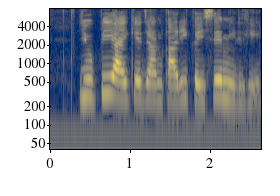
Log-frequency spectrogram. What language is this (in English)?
Chhattisgarhi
